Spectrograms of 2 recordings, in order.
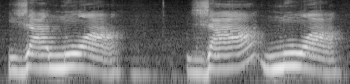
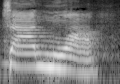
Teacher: Of course, it starts with letter J, but then it is not pronounced Januar because J in German does not sound J in words. It sounds Y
